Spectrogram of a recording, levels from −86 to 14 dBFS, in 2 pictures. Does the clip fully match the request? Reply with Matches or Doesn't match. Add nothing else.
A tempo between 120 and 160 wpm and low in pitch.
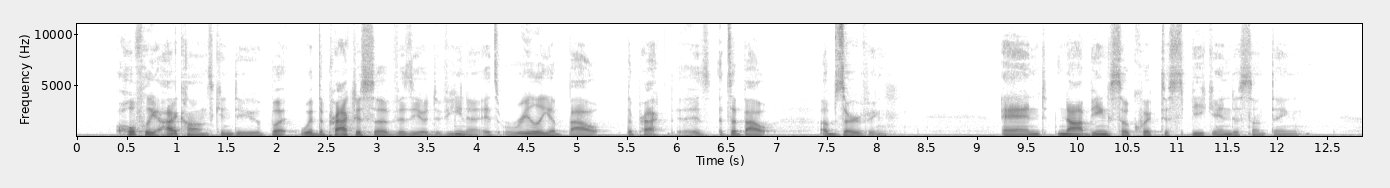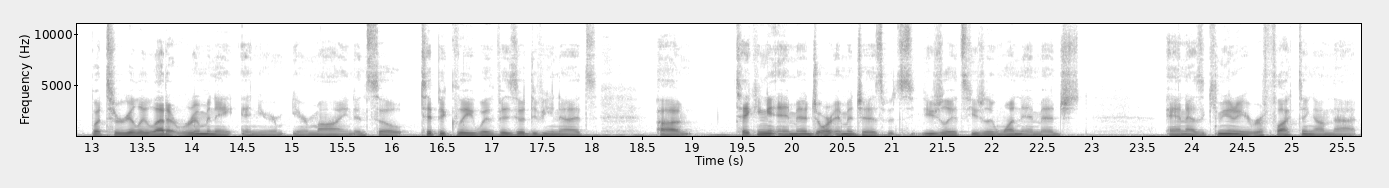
Matches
